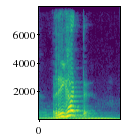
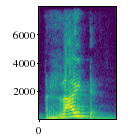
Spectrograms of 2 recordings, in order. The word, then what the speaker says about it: right: रिघट या रिघट, गलत हो जाएगा। इसको क्या पढ़ेंगे? राइट।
